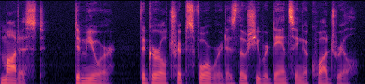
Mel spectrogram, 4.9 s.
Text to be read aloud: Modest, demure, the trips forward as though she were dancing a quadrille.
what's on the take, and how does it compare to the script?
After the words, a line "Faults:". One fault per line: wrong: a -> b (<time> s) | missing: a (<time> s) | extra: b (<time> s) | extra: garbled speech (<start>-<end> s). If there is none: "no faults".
Modest, demure, the girl trips forward as though she were dancing a quadrille.
Faults:
extra: girl (1.9 s)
